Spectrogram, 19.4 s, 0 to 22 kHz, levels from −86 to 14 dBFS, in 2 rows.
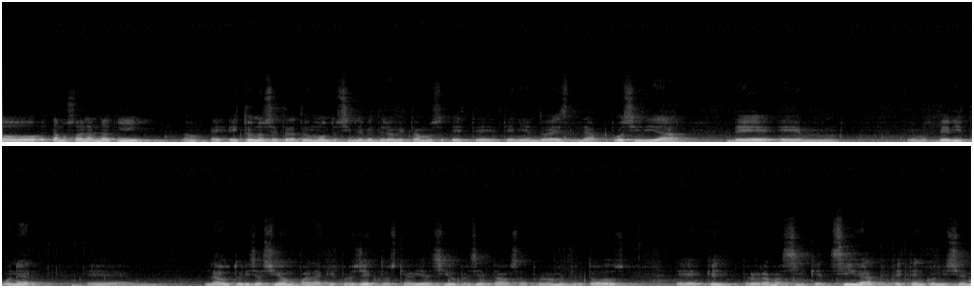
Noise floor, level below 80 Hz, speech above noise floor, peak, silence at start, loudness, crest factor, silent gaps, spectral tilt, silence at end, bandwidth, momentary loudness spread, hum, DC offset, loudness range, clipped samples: -45 dBFS; -58 dBFS; 25 dB; -2 dBFS; 0 s; -21 LUFS; 18 dB; none; -11 dB/octave; 0 s; 5.8 kHz; 14 LU; none; under 0.1%; 3 LU; under 0.1%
